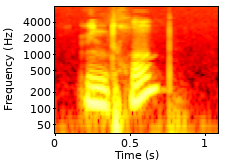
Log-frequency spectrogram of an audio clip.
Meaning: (noun) 1. trumpet 2. trunk of an elephant 3. squinch; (verb) inflection of tromper: 1. first/third-person singular present indicative/subjunctive 2. second-person singular imperative
- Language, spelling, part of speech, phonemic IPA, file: French, trompe, noun / verb, /tʁɔ̃p/, Fr-trompe.ogg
